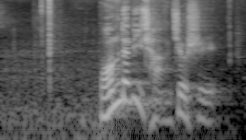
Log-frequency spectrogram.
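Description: A quiet second with a few faint clicks, then a man starts speaking about a second in.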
